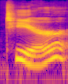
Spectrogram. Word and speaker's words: tier: at tier and tier this noun tier meaning the level like the stadium had three tiers uh has the same pronunciation as this tier um the noun of crying a tear um so both of these have the ear diphthong we often do write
